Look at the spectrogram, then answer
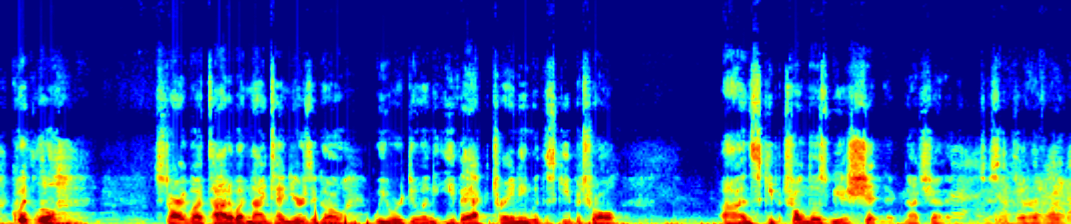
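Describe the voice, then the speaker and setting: Over noticeable background noise, a man with an American accent speaks at a fairly high pitch and a moderate pace, with ordinary pitch variation and long, frequent pauses. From upstate New York. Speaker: memorial speaker, adaptive sports volunteer. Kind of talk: memorial tribute speech.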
